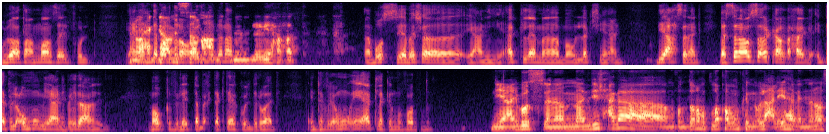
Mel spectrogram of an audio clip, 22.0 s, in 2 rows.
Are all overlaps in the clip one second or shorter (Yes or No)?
No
